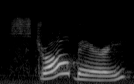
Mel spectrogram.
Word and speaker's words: strawberry: this one quite often strawberry or strawberry it's not scroll scr it's straw that blend there the st and adding that r is struck all right strawberry all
